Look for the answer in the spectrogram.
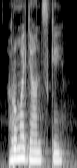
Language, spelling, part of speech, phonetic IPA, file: Ukrainian, громадянський, adjective, [ɦrɔmɐˈdʲanʲsʲkei̯], Uk-громадянський.ogg
- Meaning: 1. civic (of or relating to the citizen or citizenship) 2. civil (having to do with people and government office as opposed to the military or religion)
